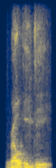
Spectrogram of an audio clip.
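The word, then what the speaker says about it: Roed: Yeah, well, my name, Row Ed, I just very phonetically spelled like row, like a row your boat, the letter E, and then D, like someone's name D. So Row Ed.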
